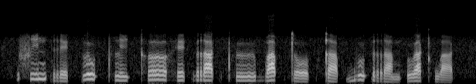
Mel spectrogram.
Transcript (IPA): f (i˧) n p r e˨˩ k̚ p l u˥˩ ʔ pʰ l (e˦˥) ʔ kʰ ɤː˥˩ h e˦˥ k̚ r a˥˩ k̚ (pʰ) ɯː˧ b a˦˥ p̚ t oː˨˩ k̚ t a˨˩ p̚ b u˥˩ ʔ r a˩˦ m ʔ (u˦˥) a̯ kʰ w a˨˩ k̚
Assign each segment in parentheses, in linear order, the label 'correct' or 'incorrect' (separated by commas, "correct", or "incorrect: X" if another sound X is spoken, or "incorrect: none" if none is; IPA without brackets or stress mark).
incorrect: i˥˩, incorrect: i˦˥, correct, correct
